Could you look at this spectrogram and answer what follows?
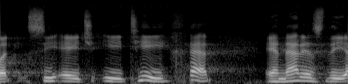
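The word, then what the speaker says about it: חטא: The Hebrew word for sin is the word chet. You can spell it C-H-E-T, chet, and that is the idea of missing the mark.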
